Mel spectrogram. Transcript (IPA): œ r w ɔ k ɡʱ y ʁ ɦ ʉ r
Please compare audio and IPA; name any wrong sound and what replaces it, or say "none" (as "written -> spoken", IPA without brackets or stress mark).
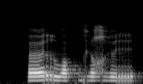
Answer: none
